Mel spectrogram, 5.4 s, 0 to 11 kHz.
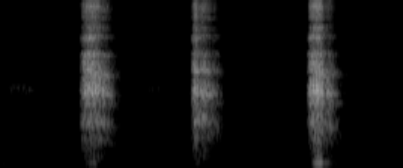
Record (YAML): exhalation_length: 5.4 s
exhalation_amplitude: 15178
exhalation_signal_mean_std_ratio: 0.32
survey_phase: beta (2021-08-13 to 2022-03-07)
age: 45-64
gender: Male
wearing_mask: 'No'
symptom_none: true
symptom_onset: 5 days
smoker_status: Never smoked
respiratory_condition_asthma: false
respiratory_condition_other: false
recruitment_source: REACT
submission_delay: 2 days
covid_test_result: Negative
covid_test_method: RT-qPCR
